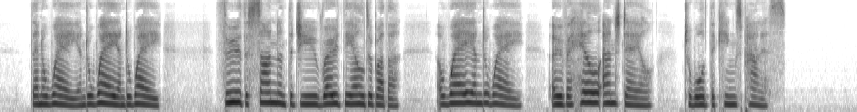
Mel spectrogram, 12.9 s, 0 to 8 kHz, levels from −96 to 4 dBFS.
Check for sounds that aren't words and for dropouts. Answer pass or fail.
pass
